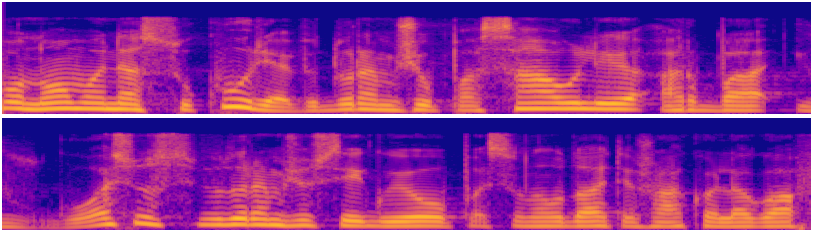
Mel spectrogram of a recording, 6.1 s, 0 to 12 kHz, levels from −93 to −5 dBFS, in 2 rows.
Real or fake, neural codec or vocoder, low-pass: real; none; 7.2 kHz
